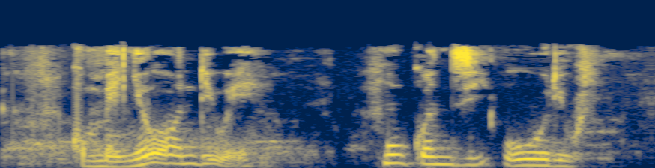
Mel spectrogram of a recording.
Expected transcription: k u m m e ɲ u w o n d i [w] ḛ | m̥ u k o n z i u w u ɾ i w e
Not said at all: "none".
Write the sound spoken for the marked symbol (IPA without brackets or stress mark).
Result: w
